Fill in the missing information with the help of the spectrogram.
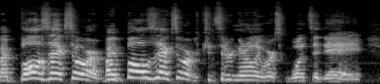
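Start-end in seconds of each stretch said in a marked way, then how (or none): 0.0-2.0 very loud, drawn-out, high screaming holler. Picturing a player going around the middle of town: imitating someone screaming. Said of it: "he's just screaming it out for fun".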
